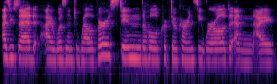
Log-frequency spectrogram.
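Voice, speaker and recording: A woman's voice: mid-range voice, flat delivery, measured pace. A young woman from Argentina, a guest on an interview, chatting casually with frequent laughs and filler words. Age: young adult. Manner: chatty, laughs often, many ums and likes. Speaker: guest, translator.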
